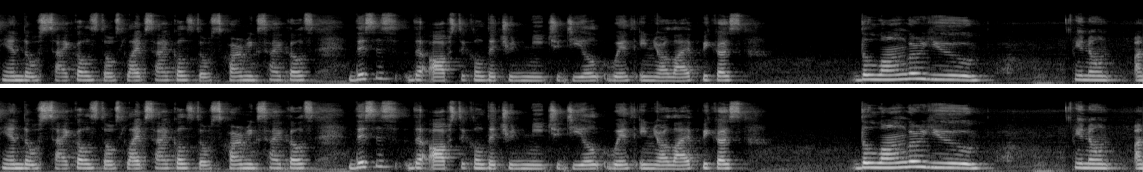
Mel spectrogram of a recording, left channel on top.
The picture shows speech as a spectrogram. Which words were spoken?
those cycles, those life cycles, those karmic cycles. This is the obstacle that you need to deal with in your life, because the longer you know are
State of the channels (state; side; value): quieter; left; 4.5 dB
